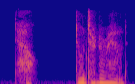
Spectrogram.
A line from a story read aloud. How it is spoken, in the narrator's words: she said, lowering her voice to a whisper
